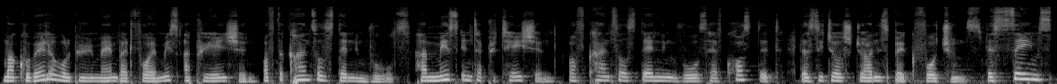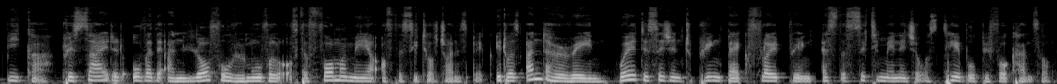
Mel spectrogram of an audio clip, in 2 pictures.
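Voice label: English; Speaker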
